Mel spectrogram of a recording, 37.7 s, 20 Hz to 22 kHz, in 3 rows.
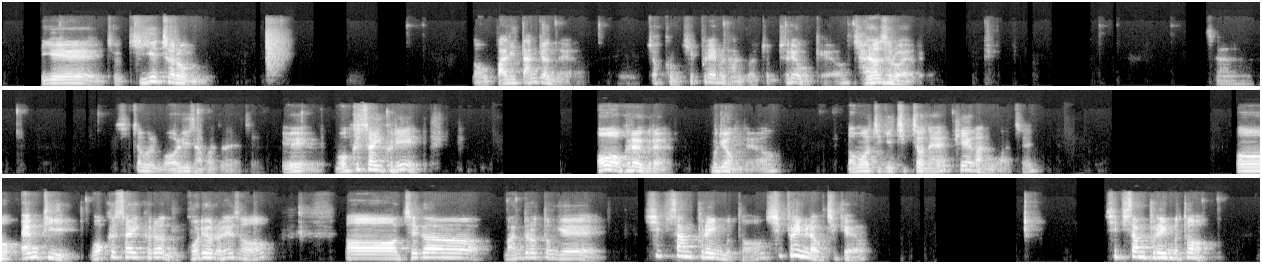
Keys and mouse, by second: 0.6-4.3 drag, 1.5 space, 2.9 space, 4.3-5.4 middle drag, 5.4 click, 5.5 middle click, 5.9-10.0 drag, 8.6 space, 9.9 space, 10.0-11.1 right drag, 11.1 middle click, 11.6-13.9 right drag, 13.9-37.7 drag, 16.7 space, 27.5 space.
